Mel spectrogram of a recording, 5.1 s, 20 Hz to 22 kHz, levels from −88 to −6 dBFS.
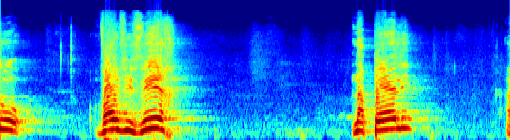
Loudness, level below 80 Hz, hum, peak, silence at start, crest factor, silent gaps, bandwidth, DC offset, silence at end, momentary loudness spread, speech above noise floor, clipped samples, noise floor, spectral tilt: -9 LUFS; -44 dBFS; none; 0 dBFS; 0 s; 12 dB; none; 16 kHz; under 0.1%; 0 s; 11 LU; 45 dB; 0.4%; -52 dBFS; -5 dB/octave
